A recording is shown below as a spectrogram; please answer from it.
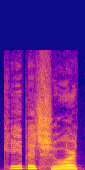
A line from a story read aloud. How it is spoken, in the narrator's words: the exhausted editor sighed on the phone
